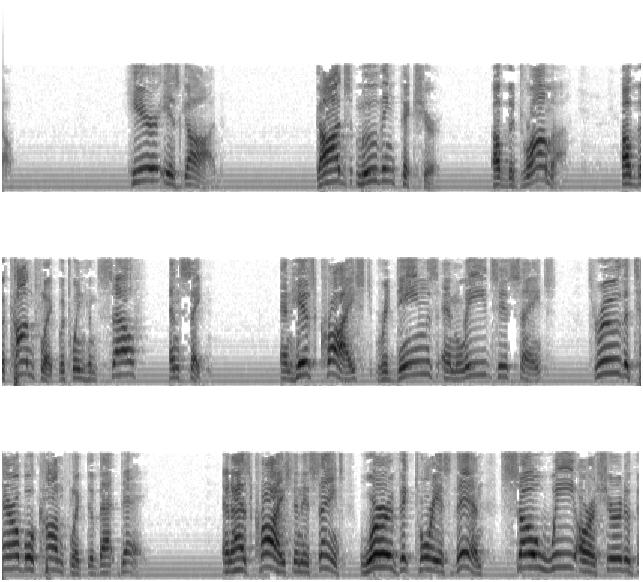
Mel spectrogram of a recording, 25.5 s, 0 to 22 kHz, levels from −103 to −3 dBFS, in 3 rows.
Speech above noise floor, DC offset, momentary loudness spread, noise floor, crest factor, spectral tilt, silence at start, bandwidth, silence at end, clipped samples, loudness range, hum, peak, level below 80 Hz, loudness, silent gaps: 36 dB; under 0.1%; 15 LU; -57 dBFS; 20 dB; -8 dB/octave; 0 s; 5.8 kHz; 0 s; under 0.1%; 10 LU; none; -2 dBFS; -60 dBFS; -22 LUFS; none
